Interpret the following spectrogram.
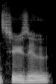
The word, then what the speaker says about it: Souza: JVS and is it Chef Souza? Am I saying it right? Yeah, John Souza.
